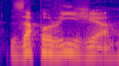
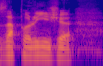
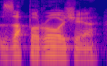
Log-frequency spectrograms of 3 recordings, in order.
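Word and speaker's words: Zaporizhzhia: take note of that that's how the Ukraine that's Ukrainian pronunciation so when I'm going to be speaking for Ecuador I'll probably I I want to try and make sure I call it zapia Russians call it zapor roia I'm more used to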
